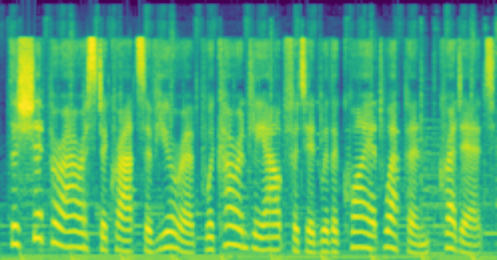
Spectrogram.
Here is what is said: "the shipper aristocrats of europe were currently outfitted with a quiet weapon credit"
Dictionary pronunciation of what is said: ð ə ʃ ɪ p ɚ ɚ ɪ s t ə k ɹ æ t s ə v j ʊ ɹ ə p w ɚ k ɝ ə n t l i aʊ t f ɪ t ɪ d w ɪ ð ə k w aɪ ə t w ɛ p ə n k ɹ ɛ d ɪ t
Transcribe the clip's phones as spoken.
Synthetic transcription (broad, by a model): ð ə ʃ ɪ p ɚ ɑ ɪ s t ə k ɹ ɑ t s ə v j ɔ ɹ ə p w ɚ k ɝ ə n t l i aʊ t f ɪ t ɪ d w ɪ ð ə k w aɪ ə t w ɛ p ə n k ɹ ɛ d ɪ t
